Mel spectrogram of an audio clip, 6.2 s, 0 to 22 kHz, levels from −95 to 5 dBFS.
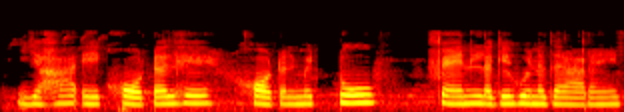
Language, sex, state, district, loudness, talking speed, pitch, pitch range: Hindi, female, Bihar, Gaya, -27 LUFS, 145 wpm, 230 Hz, 220-245 Hz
